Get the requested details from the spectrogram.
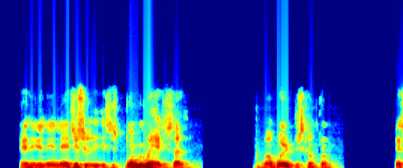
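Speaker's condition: Parkinson's disease; benign spinal tumor

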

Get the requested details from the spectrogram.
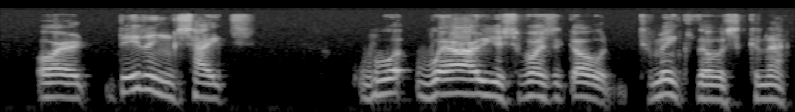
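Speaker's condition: Cerebral palsy; host hears New York accent

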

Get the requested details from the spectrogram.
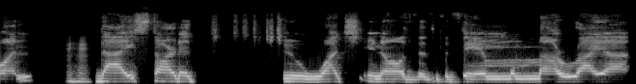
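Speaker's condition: Stutter; fluent when singing; stutter goes away when singing; repeated sounds, repeated words, prolonged sounds

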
